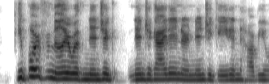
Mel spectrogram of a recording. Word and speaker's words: Gaiden: Yes, that's the name. That's how you say it. Not a lot of pictures. Just this one crouching pose coming soon. But I think that's a cool figure. Ninja Gaiden.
